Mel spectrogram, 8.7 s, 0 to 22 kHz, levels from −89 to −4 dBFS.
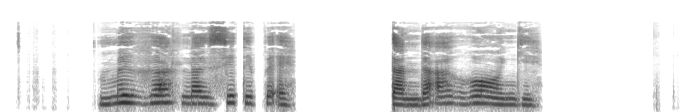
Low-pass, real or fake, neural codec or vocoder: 10.8 kHz; fake; vocoder, 48 kHz, 128 mel bands, Vocos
